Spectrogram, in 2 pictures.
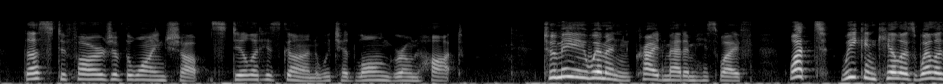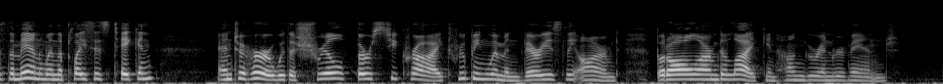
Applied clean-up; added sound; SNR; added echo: none; none; none; none.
